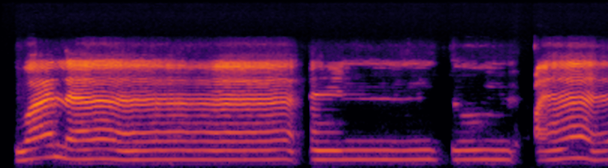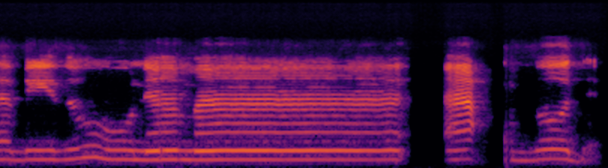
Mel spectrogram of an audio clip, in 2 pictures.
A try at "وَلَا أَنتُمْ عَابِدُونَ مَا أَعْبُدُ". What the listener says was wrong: Good.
